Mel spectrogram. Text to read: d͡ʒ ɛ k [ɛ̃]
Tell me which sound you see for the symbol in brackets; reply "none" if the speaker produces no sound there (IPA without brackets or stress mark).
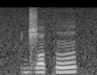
ẽ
